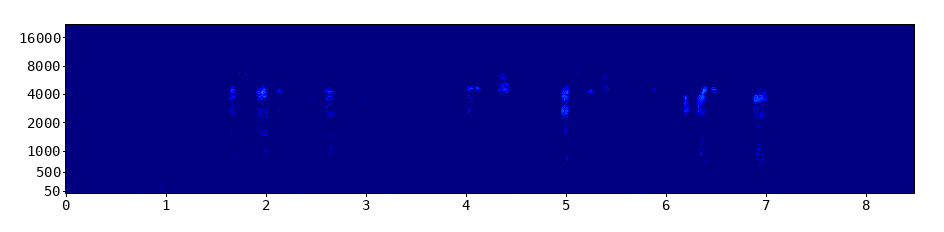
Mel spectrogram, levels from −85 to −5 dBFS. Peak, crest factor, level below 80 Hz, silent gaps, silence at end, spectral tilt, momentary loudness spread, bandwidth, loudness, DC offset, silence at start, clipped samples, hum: -48 dBFS; 26 dB; under -90 dBFS; none; 0 s; 1.5 dB/octave; 6 LU; 7.4 kHz; -66 LUFS; under 0.1%; 0.05 s; under 0.1%; none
